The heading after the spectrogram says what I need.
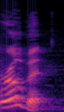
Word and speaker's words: robot: They pronounce robot robbit.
